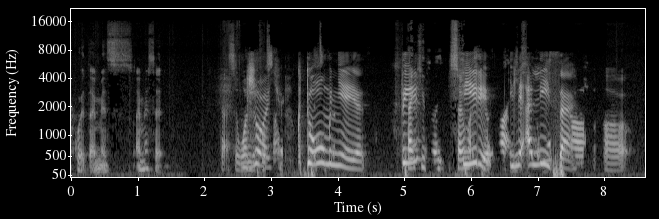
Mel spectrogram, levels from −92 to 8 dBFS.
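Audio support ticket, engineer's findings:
Echo canceller likely suppressing near-end speech during double talk; near-end speech dips at 2.98–3.24, 3.61–4.87, 5.33–5.74, 6.08–6.70 and 6.95–8.02 s. Dips are shallower at first (roughly 15 dB), then deep (roughly 30 dB), lasting up to about a second.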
